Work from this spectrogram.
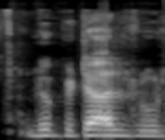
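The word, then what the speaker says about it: L'Hôpital: लिख देता हूं एल तो इसमें एच साइलेंट होते है लुपी टल रूल तो लुप टल रूल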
